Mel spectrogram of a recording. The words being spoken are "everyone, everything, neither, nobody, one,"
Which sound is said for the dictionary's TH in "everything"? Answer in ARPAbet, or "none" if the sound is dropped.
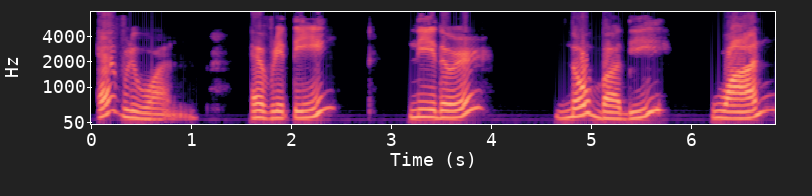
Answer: T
